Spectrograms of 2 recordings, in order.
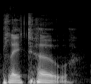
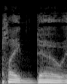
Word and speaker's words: Play-Doh: It's though, not Play-Toh. – Oh. – It's a soft T. Play-Doh. – I think Play-Doh is a D, actually. – D-O-H.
